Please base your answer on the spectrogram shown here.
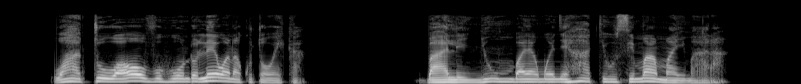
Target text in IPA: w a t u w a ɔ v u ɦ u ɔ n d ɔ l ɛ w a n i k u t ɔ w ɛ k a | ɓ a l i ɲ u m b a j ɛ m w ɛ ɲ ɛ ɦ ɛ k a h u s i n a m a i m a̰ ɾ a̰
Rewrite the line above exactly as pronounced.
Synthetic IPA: w a t u w a ɔ v u ɦ u ɔ n d ɔ l ɛ w a n a k u t ɔ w ɛ k a | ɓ a l i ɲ u m b a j a m w ɛ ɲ ɛ ɦ a k i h u s i m a m a i m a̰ ɾ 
